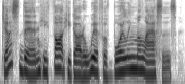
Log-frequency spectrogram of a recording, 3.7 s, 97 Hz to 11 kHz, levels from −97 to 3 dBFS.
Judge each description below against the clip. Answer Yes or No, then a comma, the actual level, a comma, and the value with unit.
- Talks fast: No, average, 180 wpm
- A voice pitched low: No, high, 190 Hz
